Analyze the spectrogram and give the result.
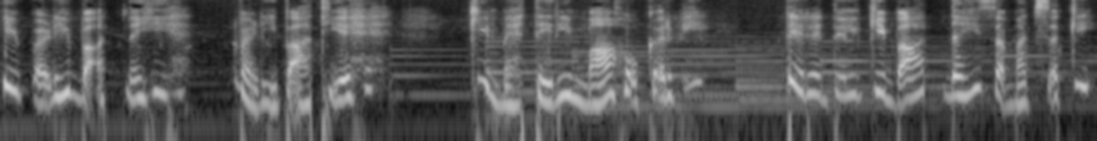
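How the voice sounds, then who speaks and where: A woman's voice: on the high side, animated, measured pace, a little mellow, faint music behind. Woman voicing tearful remorseful cartoon mother. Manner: emotional, tearful. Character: weary middle-aged mother, remorseful and loving. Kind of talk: Hindi cartoon voice acting.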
